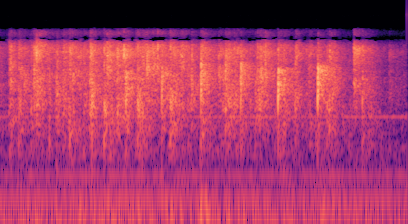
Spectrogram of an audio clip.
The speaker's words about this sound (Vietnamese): Thành ra như vậy Phật tử chủ nhật sư mình đã biết được chuyện này, cho nên mình vỗ cho một tràng pháo tay.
